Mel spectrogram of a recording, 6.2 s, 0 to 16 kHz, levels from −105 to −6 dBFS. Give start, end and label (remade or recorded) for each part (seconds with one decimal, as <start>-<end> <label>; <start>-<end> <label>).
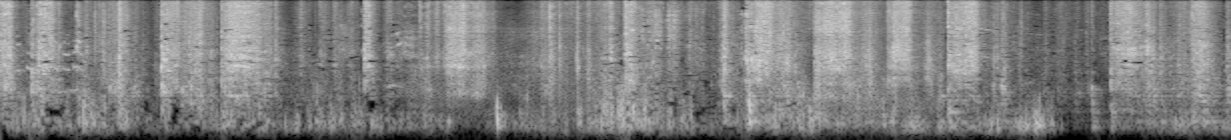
0.0-2.0 recorded; 2.0-3.0 remade; 3.0-4.0 recorded; 4.0-4.7 remade; 4.7-6.2 recorded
